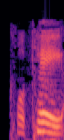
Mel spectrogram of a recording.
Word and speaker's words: Cloquet: Now, apparently the factory that produces diamond matches and toothpicks, Cloquet, I think it's pronounced, is going to close.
